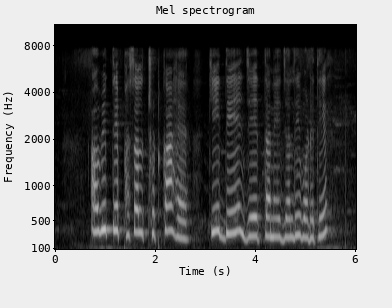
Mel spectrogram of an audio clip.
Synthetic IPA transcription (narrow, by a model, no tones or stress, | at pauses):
əbit̪epʰəsəlt͡ʃʰʊʈkaɦɛ | kid̪ed͡ʒet̪ɐned͡ʒəld̪ibəɽ̤et̪e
